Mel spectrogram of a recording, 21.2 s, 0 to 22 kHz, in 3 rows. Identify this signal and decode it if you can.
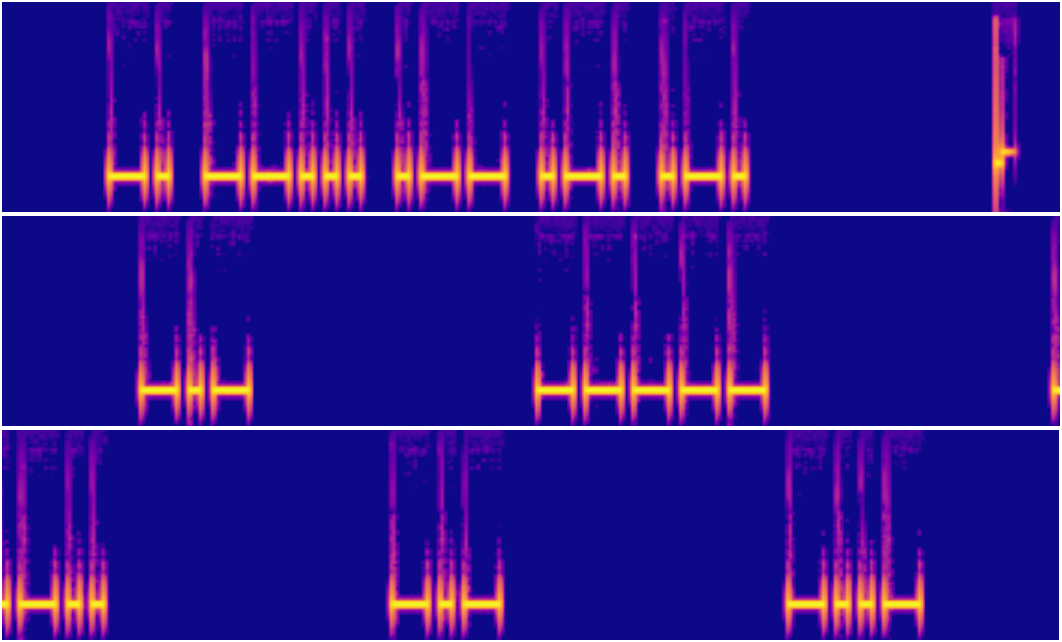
Morse code, heard as a keyed tone, about 15 wpm, spaced as for 6 wpm, 700 Hz. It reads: N7WRR K0LKX
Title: USA Call Signs - 5 Characters - 8x Character Spacing - 15wpm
